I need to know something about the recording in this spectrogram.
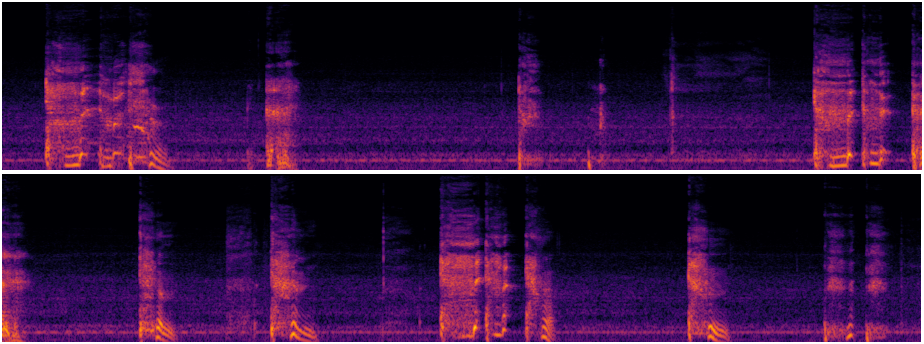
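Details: An adult man with a deep, wet productive cough: repeated deep, loose coughs in short bouts, from chest mucus.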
